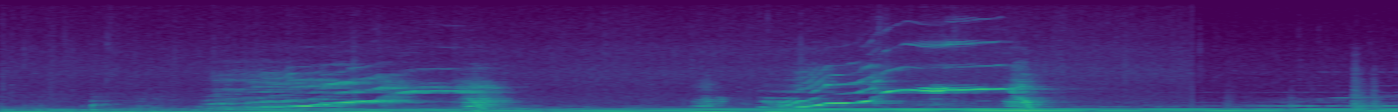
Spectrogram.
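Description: Bull elk bugling twice, about a second and a half in and again about six seconds in: each call is a rising whistle that climbs in steps to a high pitch and then breaks off. Background music with a steady low drone runs underneath.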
